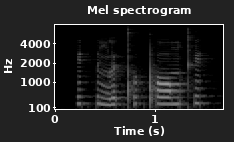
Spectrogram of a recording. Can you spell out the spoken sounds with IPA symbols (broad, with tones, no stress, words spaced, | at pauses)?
ɪ˨˥k̚ pɪ˨˩ŋlɵ˨t̚pʰʊ˨k̚ pʰɔː˨mkʰɪ˧k̚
